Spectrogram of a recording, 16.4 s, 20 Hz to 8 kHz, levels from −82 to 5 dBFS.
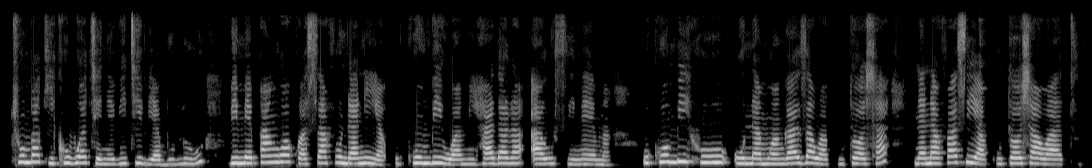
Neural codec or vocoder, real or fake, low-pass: none; real; 7.2 kHz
